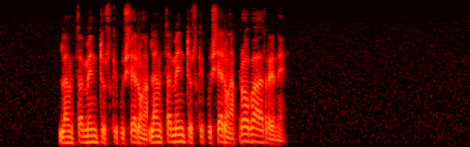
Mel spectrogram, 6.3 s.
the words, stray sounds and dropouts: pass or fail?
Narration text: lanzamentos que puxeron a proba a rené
fail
